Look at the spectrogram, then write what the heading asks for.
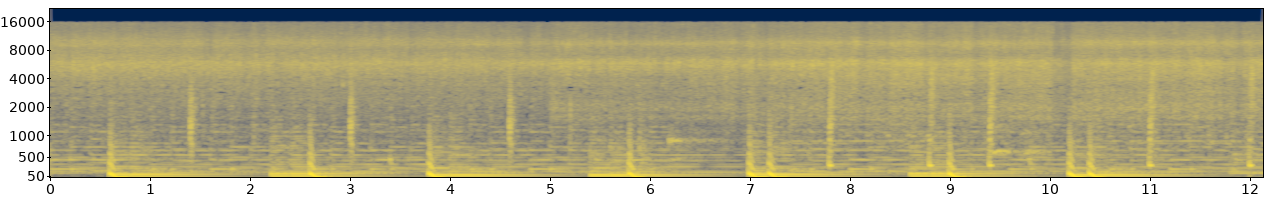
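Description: Chicken balls shallow-frying in hot oil in a pan, a steady sizzle, under background music with a regular drum beat.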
